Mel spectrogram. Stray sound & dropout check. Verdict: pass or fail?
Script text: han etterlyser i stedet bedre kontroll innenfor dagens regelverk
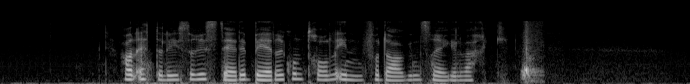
fail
